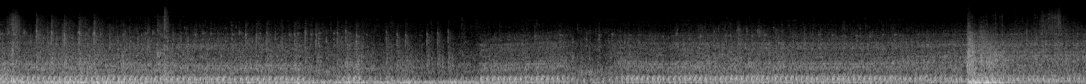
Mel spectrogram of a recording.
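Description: A tank engine rumbles and clatters steadily.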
